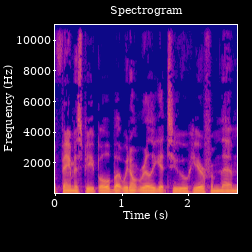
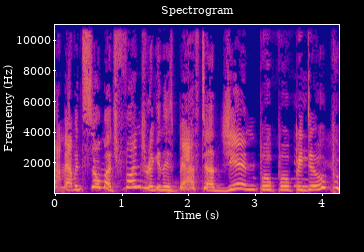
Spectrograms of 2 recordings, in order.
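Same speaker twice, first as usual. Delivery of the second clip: strained, very high-pitched voice. Playing a partygoer in an acted party scene, high-pitched straining voice. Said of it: "It's so high-pitched and straining".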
